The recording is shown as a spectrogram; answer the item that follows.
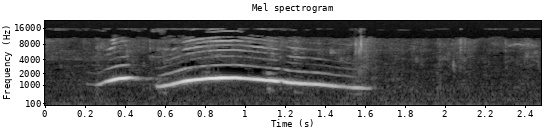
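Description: A two-part whistle: a short rising note, then a longer note that rises and falls.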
